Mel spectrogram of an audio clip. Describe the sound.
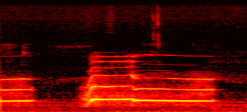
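Two drawn-out tonal frog calls, fairly faint: a short note followed by a longer, steady, whistle-like call with rich harmonics that ends abruptly.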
